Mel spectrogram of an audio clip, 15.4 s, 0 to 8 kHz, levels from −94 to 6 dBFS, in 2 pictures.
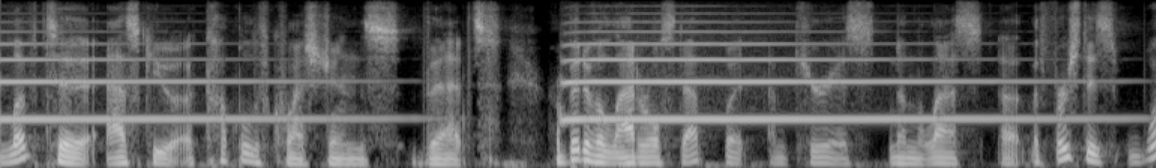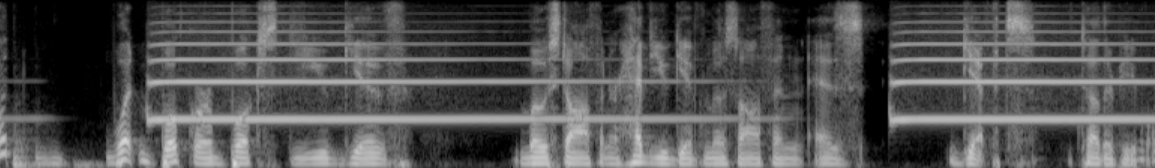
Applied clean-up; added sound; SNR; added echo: none; Trumpet; 2 dB; none.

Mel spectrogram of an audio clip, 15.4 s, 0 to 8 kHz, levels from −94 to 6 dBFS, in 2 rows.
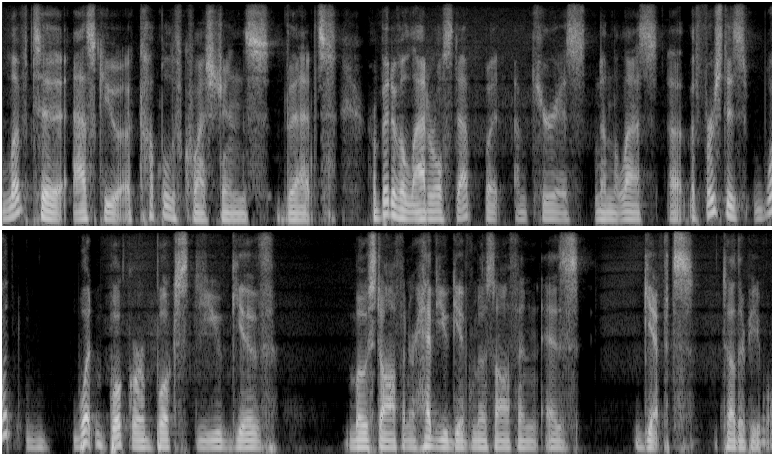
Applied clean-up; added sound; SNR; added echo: neural mask model Resemble Enhance denoiser.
